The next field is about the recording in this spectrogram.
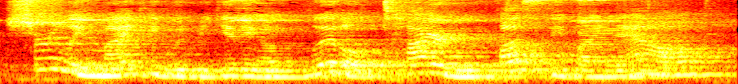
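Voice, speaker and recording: Lively chatty neighbour lady, played by an actress. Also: on the high side, fairly quick. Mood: chatty, concerned. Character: chatty, concerned small-town neighbour woman. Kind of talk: stage radio theatre acting. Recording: echoey hall from far off, faint noise.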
